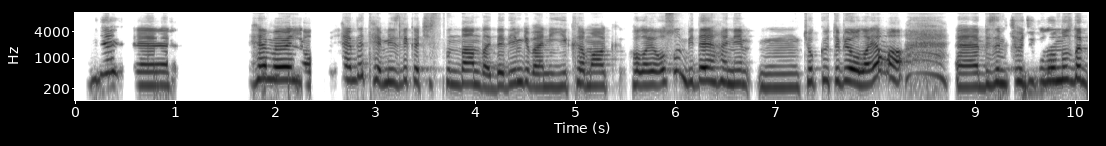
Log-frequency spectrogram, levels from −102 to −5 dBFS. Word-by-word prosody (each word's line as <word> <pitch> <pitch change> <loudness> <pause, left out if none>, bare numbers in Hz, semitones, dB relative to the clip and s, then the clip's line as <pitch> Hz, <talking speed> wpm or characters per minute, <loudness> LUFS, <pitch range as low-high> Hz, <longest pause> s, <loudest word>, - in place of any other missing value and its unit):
bir 315 +2 -9
de, 425 - +2 0.3
eee, 240 0 +1 0.9
hem 330 +4 +2
öyle 315 0 +10 0.2
olmuş 475 - -8
hem 320 +1 -1
de 380 - -4
temizlik 285 -2 -5
açısından 265 -2 -2
da 205 0 -1
dediğim 255 +4 -1
gibi, 270 -5 -4
hani, 220 0 -2
yıkamak 235 0 -4
kolay 245 0 +1
olsun, 290 - -3
bir 280 +2 -6
de, 300 -1 +8
hani, 265 -2 -3
ımm, 215 0 -8
çok 280 +5 -6
kötü 300 -2 -5
bir 300 - +2
olay 250 -3 +7
ama, - - +3 0.5
eee, 225 0 +1
bizim 260 +1 -1
çocukluğumuzda 290 +2 +1
270 Hz, 170 wpm, -22 LUFS, 240-300 Hz, 0.9 s, öyle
